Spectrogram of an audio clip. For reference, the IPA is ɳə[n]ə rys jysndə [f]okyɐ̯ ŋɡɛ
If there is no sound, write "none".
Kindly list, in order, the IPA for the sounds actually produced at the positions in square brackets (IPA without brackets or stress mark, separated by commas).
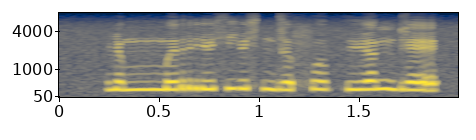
mː, f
